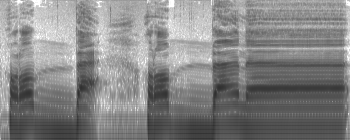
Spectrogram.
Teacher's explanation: ہم نے را کو ہیوی کرنا ہے، با کو باریک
